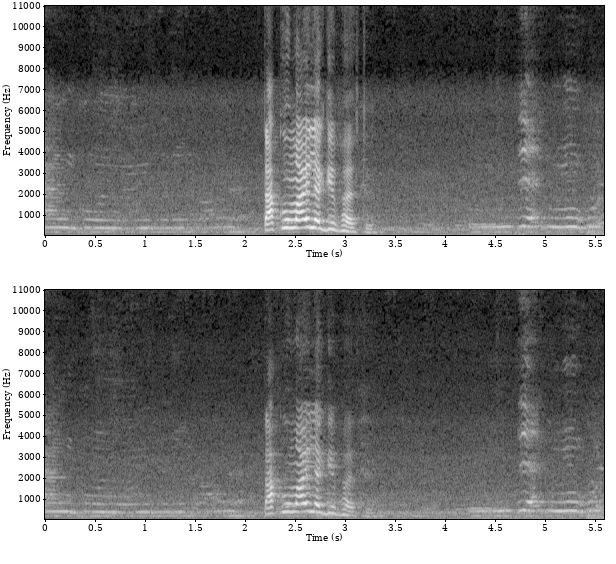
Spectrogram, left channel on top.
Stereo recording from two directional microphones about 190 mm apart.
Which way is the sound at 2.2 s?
45° left (ahead or behind).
